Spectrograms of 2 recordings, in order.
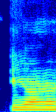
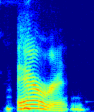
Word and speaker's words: Aaron: Aaron or ER? No, Aaron.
